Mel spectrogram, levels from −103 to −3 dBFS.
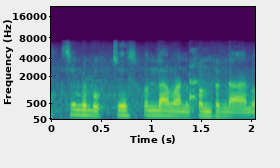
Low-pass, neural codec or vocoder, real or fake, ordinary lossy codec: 7.2 kHz; codec, 16 kHz, 2 kbps, X-Codec, HuBERT features, trained on general audio; fake; none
